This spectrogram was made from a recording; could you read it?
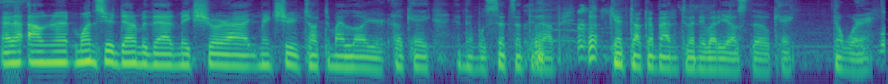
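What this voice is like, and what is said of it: Donald Trump impression. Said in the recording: “You did your Donald voice. Wait, do a little Donald for us.”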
